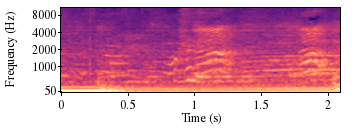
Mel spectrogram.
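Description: Loud music with sustained low bass notes that shift to a new pitch about half a second in, with several people's voices, including children, calling over it.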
